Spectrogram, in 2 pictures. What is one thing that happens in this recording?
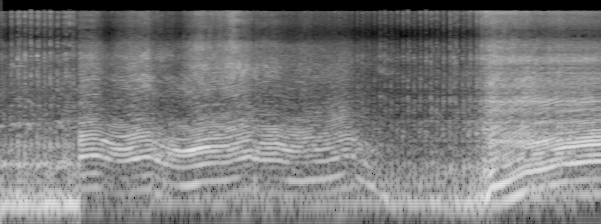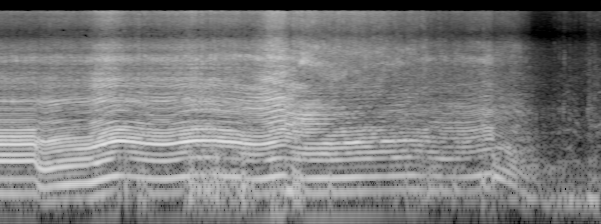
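A drag-race muscle car revs hard.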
